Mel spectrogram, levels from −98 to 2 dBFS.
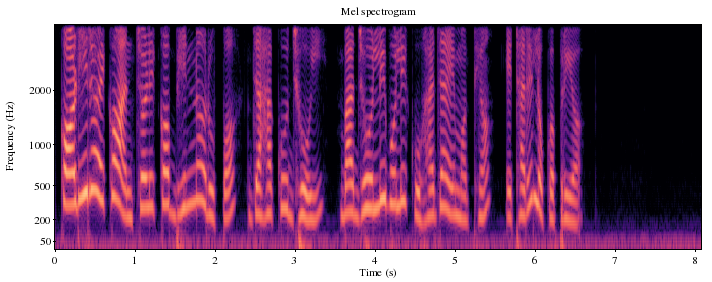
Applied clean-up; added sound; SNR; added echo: none; none; none; none.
